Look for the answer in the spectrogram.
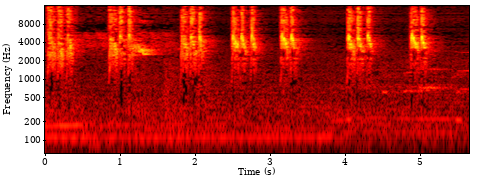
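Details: Masteran tutor material of a sooty-headed bulbul, meant for training champion songbirds with coarse fill. Rasping, scratchy double-notes are repeated roughly every 0.7 seconds in a steady series over a faint low hum.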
